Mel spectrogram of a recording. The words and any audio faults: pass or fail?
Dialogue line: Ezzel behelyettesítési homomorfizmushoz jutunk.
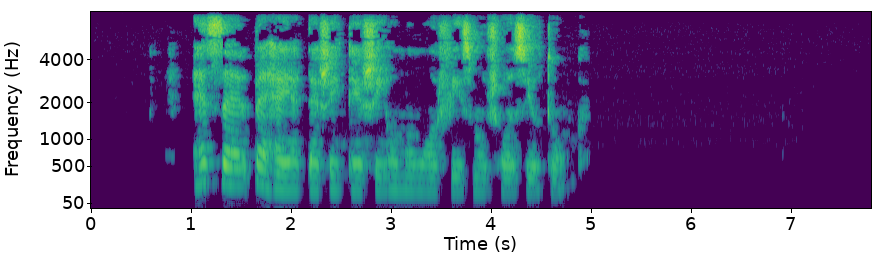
pass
